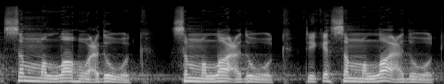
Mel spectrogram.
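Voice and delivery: very slow سم اللہ عدوک with a held double m and l; Gulf reply. Shown as a demonstration. Teacher modelling the blessing given in reply. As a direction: draw out سم اللہ عدوک syllable by syllable. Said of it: "جواب میں کہے گا".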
